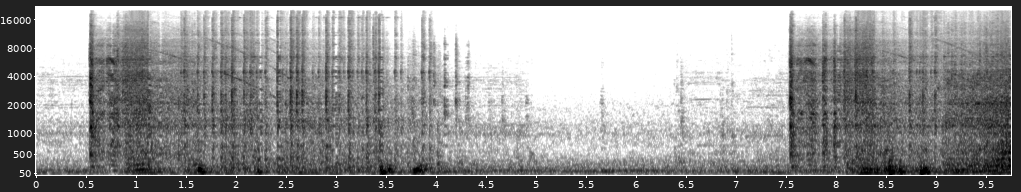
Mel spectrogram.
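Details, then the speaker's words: 2005 Pontiac G6 after replacing the fuel pump because a broken pump line leaked gas when running: engine cranks, catches and settles into a steady run with no stumbling; new pump working strongly, no leak. "all right guys i guess i did wire it right it's working working like a charm pumps kicking in nice and strong"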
